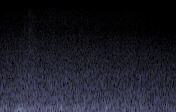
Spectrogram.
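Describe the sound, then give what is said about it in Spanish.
Steady wash of ocean surf against the shore, a broad continuous roar with soft swells rising and falling, heard alone with a faint windy hiss. “Mucho tiempo pasó allí, escuchando el batir de las olas contra la orilla.”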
